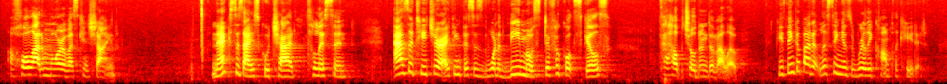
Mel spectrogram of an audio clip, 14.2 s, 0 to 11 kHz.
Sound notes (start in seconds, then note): 3.7 speaking spanish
